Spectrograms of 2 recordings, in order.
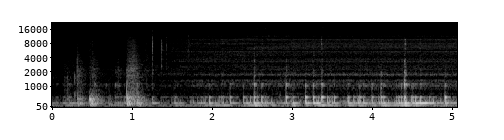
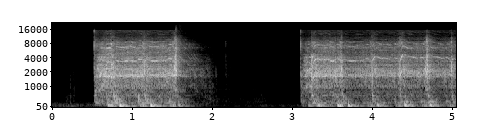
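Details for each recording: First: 2016 KTM 350 SXF after top-end rebuild, crank no start, leak-down test holding about 95 psi: soft irregular bubbling of air escaping at a low rate; good sealing, fault later traced to worn torque limiter gear. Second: 2016 KTM 350 SXF after top end rebuild and new sprag gear: two bursts of fast, even cranking that never catch, sounding like low compression or valve issue; cause was a worn torque limiter gear.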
